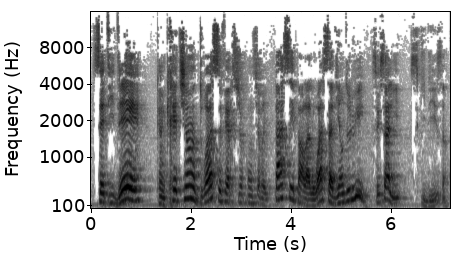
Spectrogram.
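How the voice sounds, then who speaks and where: A man preaching in French at a slow pace, his pitch rising and falling in lively swings. He stops often for his interpreter and asks rhetorical questions, and the sound is echoey. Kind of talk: sermon with live interpretation.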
